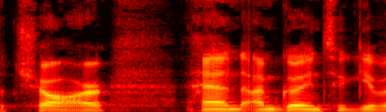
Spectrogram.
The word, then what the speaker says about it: char: be of type char some people pronounce it car but I think it's still char and I'm going to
